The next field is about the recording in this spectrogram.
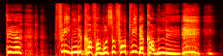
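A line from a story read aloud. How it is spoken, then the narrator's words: Breathless suggestion. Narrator (German): schlägt Vollgas atemlos vor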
